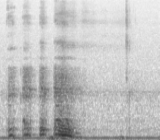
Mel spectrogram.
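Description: A man's voice making a few short, broken vocal sounds in the first second or so, over a steady low hum; a single click near the end.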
